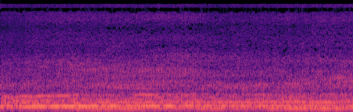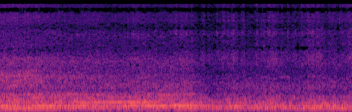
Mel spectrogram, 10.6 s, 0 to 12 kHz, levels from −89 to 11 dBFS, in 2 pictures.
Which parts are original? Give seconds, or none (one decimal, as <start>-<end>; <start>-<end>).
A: 0.0-2.1; 2.9-4.6; 6.7-10.6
